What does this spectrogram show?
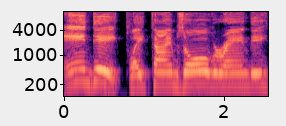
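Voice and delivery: put-on Brooklyn accent in a horror-movie voice. Quoting the killer doll's line while praising its voice actor, Chucky impression, Brooklyn accent. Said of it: "I'm thinking Brooklyn".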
